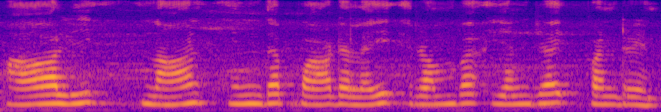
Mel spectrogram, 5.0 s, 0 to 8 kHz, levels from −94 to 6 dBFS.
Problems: constant background noise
